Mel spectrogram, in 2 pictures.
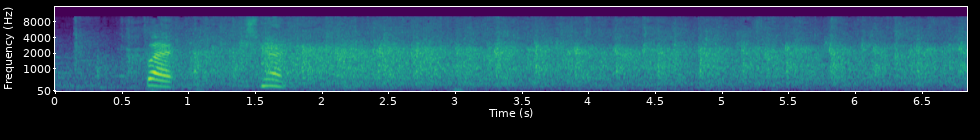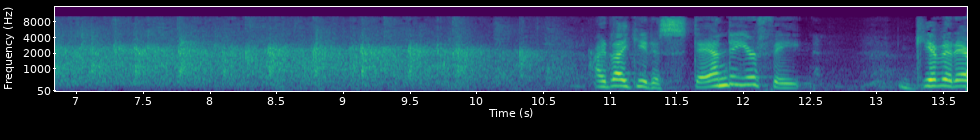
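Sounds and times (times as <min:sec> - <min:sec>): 
crowd applauding: 0:00.5 - 0:11.0
speech: 0:00.7 - 0:01.9, 0:10.9 - 0:12.6, 0:13.2 - 0:13.6.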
